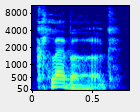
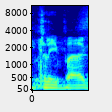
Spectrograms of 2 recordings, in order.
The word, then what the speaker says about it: Kleberg: Now, a rich Texas man named Kleberg, K-L-E-B-E-R-G, Kleberg. – I think it probably pronounced Kleberg, but it's obviously Kleberg. – Kleberg. I mean, it's, you've got to say it in a Texas accent for a start.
